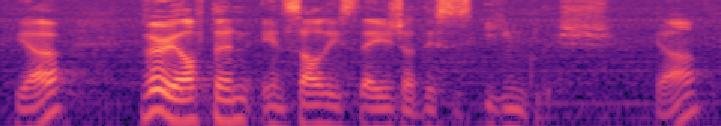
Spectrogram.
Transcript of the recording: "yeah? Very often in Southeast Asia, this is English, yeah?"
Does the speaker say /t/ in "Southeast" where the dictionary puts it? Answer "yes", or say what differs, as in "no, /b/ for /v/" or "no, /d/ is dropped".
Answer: yes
